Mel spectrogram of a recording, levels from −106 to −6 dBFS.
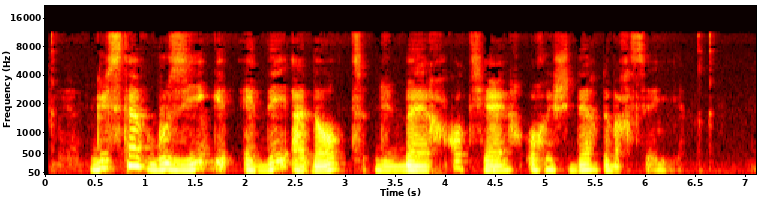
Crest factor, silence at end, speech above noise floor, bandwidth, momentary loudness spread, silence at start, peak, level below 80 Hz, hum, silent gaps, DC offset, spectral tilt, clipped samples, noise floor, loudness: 20 dB; 0.9 s; 34 dB; 11.5 kHz; 14 LU; 0.45 s; -2 dBFS; -50 dBFS; none; none; under 0.1%; -7 dB/octave; under 0.1%; -55 dBFS; -21 LUFS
